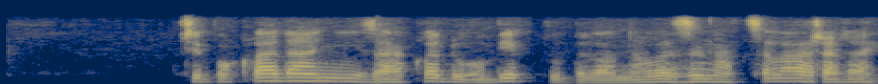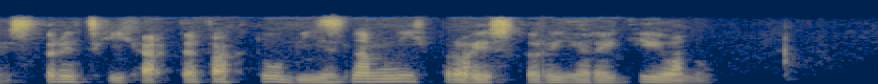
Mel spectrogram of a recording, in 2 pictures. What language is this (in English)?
Czech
